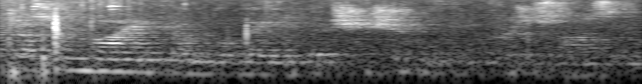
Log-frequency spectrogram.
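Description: A middle-aged woman speaks calmly through a microphone in a large room.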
